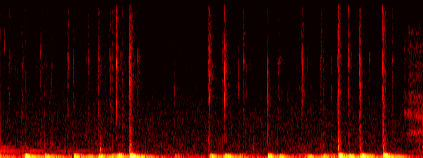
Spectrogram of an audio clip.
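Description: Fingers type a short word on a computer keyboard in two quick bursts of soft, close clicks and taps with a brief pause between them, heard alone.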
